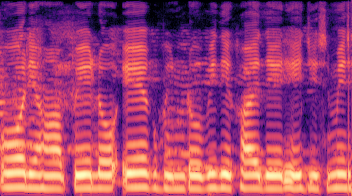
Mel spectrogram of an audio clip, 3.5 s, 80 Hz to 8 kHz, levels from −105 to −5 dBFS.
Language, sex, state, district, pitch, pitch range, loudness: Hindi, female, Uttar Pradesh, Saharanpur, 200 Hz, 195-205 Hz, -14 LUFS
